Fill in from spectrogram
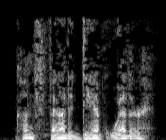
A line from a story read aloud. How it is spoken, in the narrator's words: he muttered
